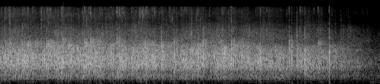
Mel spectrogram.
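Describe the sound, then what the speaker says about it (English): Audience at the Scottish Cardiac Arrest Symposium applauds steadily, a dense wash of many hands clapping that holds evenly before tapering off near the end. "We'll give you a big clap as well."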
